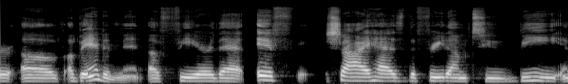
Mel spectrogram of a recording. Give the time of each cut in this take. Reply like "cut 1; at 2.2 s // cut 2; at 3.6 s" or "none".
cut 1; at 2.5 s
